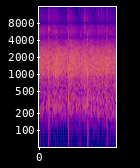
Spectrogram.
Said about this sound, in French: Applaudissements.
